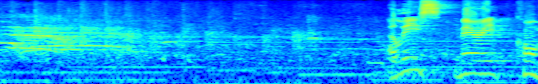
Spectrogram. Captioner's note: audience applauding and cheering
